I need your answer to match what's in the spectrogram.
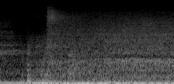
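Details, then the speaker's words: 2nd-generation Toyota Prius, 161,940 miles, starting after a faulty relay was replaced and codes cleared, no warning lights; low steady rumble comes up and holds even with no stumble or rattle, normal engine start after repair. "Engine just came on. Well, I'm gonna call this one fixed."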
